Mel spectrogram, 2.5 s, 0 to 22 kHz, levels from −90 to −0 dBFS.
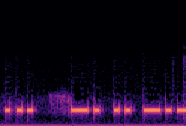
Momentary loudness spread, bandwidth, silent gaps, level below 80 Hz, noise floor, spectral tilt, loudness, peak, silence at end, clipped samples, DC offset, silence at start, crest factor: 6 LU; 1.3 kHz; none; -66 dBFS; -52 dBFS; -6.5 dB/octave; -28 LUFS; -20 dBFS; 0 s; under 0.1%; 0.3%; 0.05 s; 8 dB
